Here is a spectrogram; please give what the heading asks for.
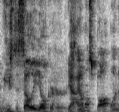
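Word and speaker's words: Yocaher: Do you remember the Yokoher aluminum decks? Oh, Yoshire? Yokoher is what they're called. Oh, that's how they're actually pronounced? Yeah, it's Yokoher. I thought it was Yoshire. No, it's Yokoher.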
